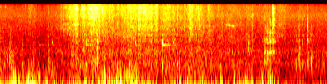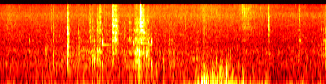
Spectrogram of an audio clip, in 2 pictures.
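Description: A dog lapping water from a bowl, heard as scattered short wet clicks and splashes. Gusts of wind rumble on the microphone during the first few seconds and again near the end.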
